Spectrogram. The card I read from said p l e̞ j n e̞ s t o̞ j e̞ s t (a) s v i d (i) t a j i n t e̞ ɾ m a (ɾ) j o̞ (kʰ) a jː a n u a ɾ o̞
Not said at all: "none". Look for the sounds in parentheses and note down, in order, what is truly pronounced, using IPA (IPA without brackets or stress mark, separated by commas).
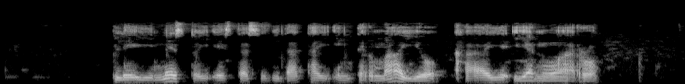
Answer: a, a, none, kʰ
